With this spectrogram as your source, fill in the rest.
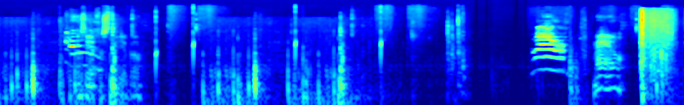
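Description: Minecraft cats meow in the game world, several short rising meows scattered between thumps and clicks, with people talking over the sounds.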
